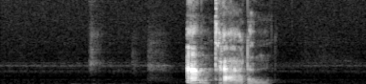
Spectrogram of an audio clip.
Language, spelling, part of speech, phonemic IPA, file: Dutch, aantraden, verb, /ˈantradə(n)/, Nl-aantraden.ogg
- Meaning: inflection of aantreden: 1. plural dependent-clause past indicative 2. plural dependent-clause past subjunctive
